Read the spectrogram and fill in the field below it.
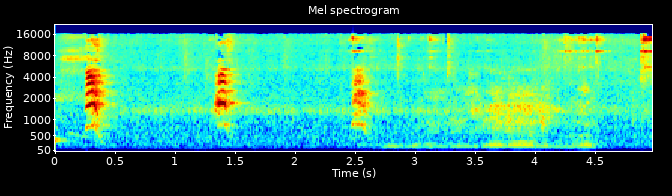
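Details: Two pet dogs playing together indoors; three short, sharp yips or barks come about a second apart, followed by a softer, lower rumbling stretch with faint murmuring in the background.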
